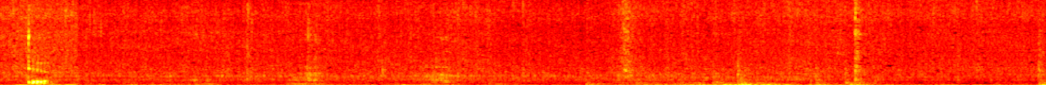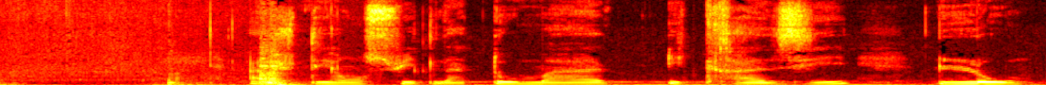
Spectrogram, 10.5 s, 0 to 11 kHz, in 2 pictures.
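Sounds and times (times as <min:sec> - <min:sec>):
meat frying in hot oil in a saucepan: 0:00.0 - 0:06.6
speech: 0:00.2 - 0:00.5, 0:06.7 - 0:10.4.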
